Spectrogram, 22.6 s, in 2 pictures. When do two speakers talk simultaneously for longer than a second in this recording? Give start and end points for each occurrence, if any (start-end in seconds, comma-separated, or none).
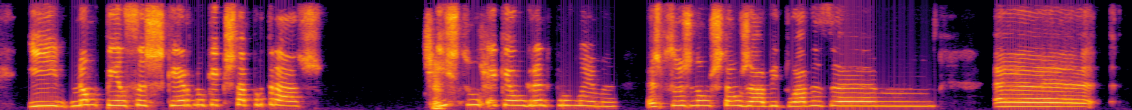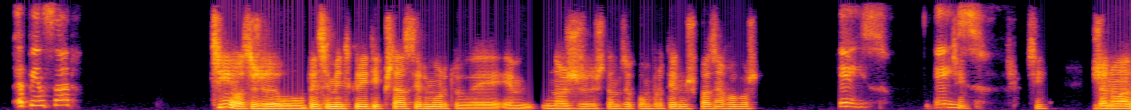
none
